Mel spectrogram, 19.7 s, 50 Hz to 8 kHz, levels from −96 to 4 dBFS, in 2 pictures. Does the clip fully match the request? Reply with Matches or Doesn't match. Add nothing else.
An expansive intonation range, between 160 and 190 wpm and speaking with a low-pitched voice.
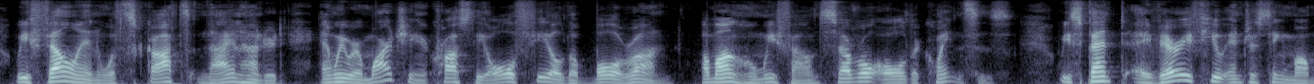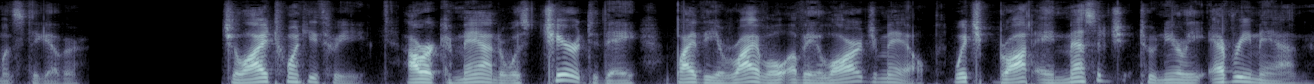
Matches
